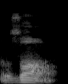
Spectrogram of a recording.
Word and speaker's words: ظ: Буква «зо» так же, как и «заль», «са», у нас произносится именно кончик языка с кончиком верхних слов. «Зо». Просто отличие буквы «зо» от «заля» и «са. Эта буква «зо» у нас твердая буква, через звук «о».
